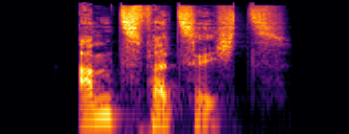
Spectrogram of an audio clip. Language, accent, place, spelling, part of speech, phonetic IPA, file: German, Germany, Berlin, Amtsverzichts, noun, [ˈamt͡sfɛɐ̯ˌt͡sɪçt͡s], De-Amtsverzichts.ogg
- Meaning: genitive singular of Amtsverzicht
